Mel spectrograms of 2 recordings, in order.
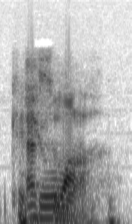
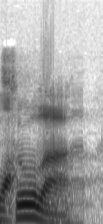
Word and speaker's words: Casula: Thank you, Thomas Craig from Coula. Casula. Casula. And why do people live in these hard to pronounce names?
